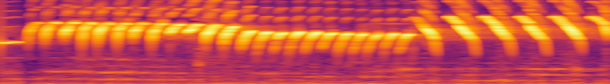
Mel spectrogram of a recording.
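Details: Canary delivering a long fast trill of repeated chirps that drifts gradually lower, switching abruptly into slower, louder downward-swept notes.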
